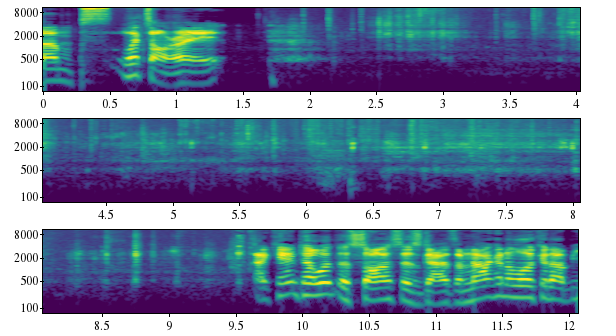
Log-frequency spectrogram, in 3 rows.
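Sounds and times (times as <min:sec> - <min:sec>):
crisp crackles of chewing: 0:01.8 - 0:09.7.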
